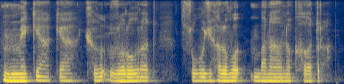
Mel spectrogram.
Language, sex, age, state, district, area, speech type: Kashmiri, male, 18-30, Jammu and Kashmir, Kulgam, rural, read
